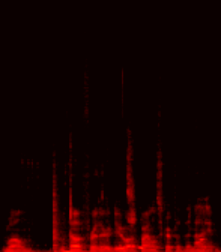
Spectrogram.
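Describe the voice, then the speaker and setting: A man's voice: a bass voice, steady tone, fairly quick. A man in his twenties co-hosting a livestream in casual chat, with some noise on his recording. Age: 20s. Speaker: co-host on a group livestream. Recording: clear background noise, clicks.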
